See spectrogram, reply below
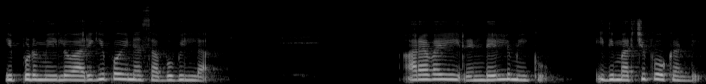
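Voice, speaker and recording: A woman voicing a sharp-tongued, anxious middle-aged wife who nags and mocks her husband in a storybook reading. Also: mid-range voice, fairly even intonation, a little slow, lo-fi sound, lightly acted. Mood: angry scolding. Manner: sarcastic, nagging.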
